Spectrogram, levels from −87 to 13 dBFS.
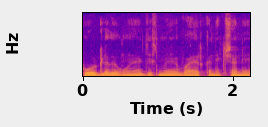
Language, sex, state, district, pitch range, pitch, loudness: Hindi, male, Delhi, New Delhi, 135-145 Hz, 140 Hz, -14 LUFS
